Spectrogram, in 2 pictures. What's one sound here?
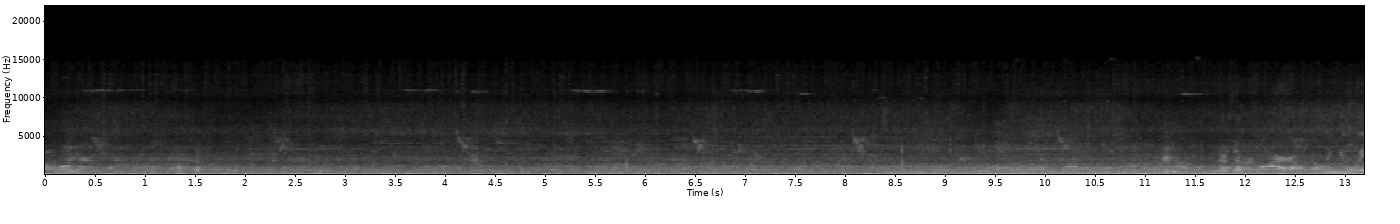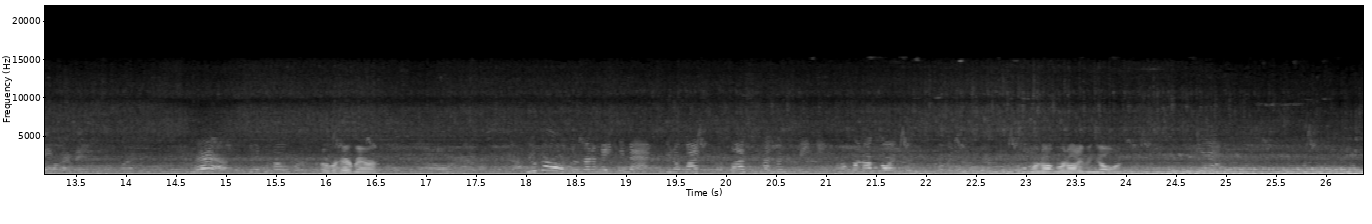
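A crowd murmurs outdoors in a busy street.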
